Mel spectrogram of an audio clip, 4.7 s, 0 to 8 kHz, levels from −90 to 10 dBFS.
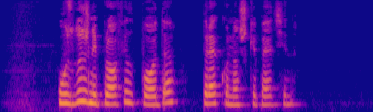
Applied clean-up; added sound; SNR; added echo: none; none; none; none.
